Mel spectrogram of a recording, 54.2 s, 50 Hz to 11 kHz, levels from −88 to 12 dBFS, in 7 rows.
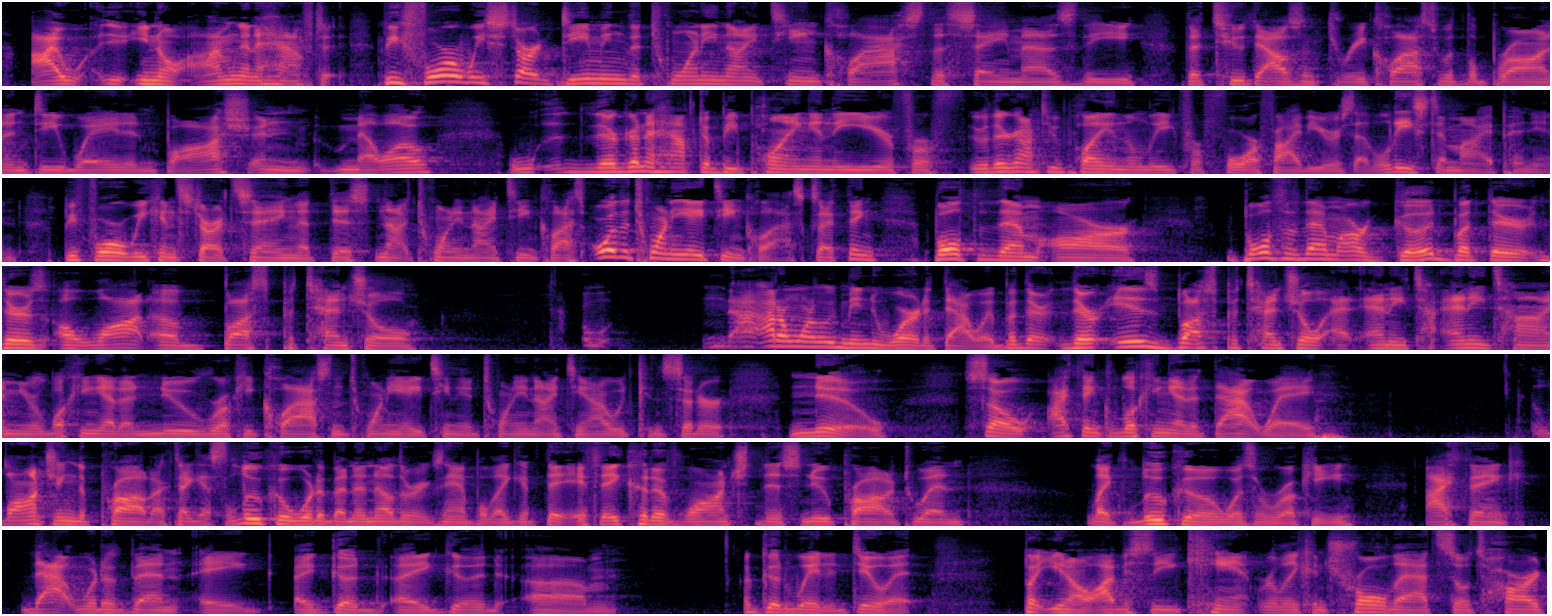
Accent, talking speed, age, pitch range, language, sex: American, 220 wpm, 20-39, 110-140 Hz, English, male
